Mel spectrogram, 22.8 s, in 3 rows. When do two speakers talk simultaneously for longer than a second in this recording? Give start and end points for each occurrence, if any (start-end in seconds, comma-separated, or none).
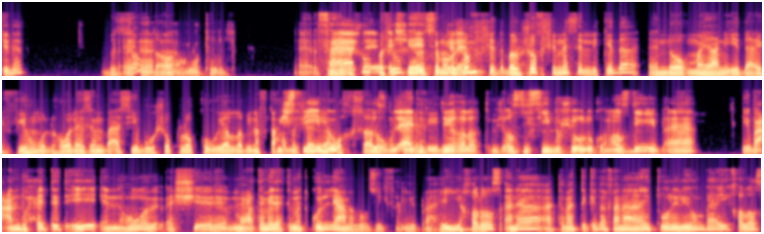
3.2-4.8, 10.3-12.0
